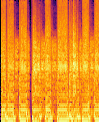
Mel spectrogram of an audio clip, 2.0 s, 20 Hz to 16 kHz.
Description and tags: ground loop 8
created by shorting 1/4' jack thru a gtr amp
120bpm, buzz, ground, loop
